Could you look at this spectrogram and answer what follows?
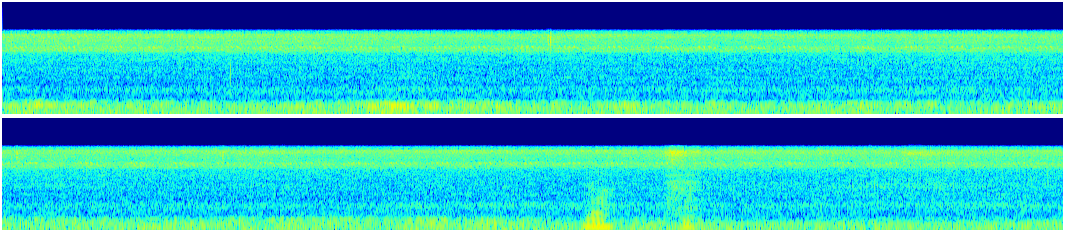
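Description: Insects chirping in a steady, high, pulsing chirr over a low steady hum. A brief louder sound cuts in about twelve seconds in.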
